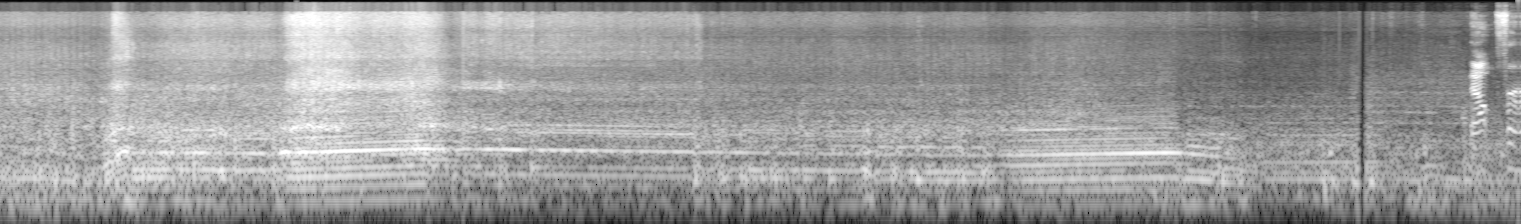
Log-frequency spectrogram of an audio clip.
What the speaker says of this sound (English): for me, that was a downshift and a little pull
